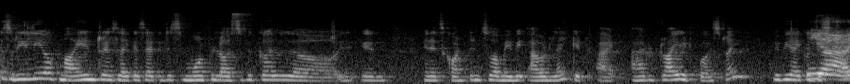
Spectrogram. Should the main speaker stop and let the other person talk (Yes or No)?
Yes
